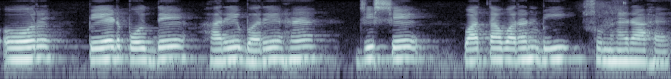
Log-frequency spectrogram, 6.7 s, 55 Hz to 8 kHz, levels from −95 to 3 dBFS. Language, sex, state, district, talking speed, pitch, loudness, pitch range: Hindi, female, Rajasthan, Jaipur, 105 wpm, 200 Hz, -15 LUFS, 190-205 Hz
